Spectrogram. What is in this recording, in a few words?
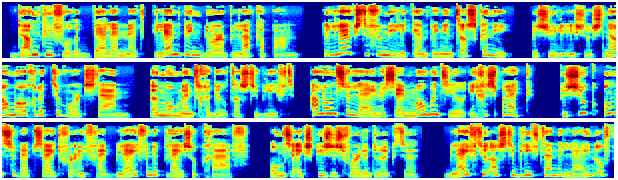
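Dutch, female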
